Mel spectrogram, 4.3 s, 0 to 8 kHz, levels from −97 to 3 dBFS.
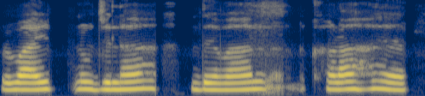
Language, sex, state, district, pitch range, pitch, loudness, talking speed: Hindi, female, Jharkhand, Palamu, 215-235 Hz, 225 Hz, -16 LUFS, 70 wpm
